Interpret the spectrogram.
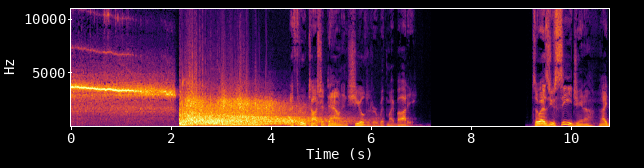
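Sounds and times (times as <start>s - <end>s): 
high steady missile whistle: 0.0s - 2.2s
copper core fragment missiles exploding against a tower turret: 2.2s - 6.1s
speech: 4.8s - 7.0s, 9.2s - 10.7s.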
